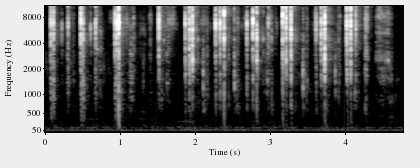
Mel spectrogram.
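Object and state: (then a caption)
Plastic DSLR camera. Long nails tap quickly on the body, grip and lens of a black plastic DSLR camera held in the hands. About sixteen quiet, bright, dry clicks and ticks sound in an uneven run, each dying away almost at once with hardly any low end.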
